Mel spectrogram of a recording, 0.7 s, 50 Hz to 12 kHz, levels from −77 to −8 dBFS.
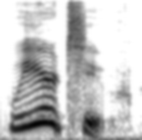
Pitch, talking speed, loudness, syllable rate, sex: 315 Hz, 250 wpm, -14 LUFS, 8.7 syllables/s, female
